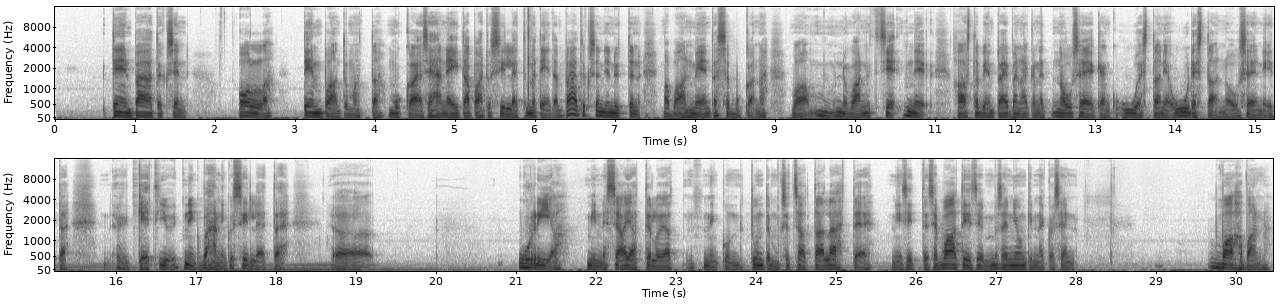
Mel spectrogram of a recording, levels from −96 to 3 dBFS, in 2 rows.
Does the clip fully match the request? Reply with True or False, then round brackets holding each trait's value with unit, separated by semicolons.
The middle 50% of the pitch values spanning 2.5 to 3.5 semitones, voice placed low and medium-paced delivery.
True (3.1 semitones; 95 Hz; 120 wpm)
